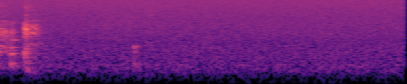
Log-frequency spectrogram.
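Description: A person coughing, two quick bursts right at the start, with a faint short sound about a second later; after that only the steady faint hiss of a quiet room.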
